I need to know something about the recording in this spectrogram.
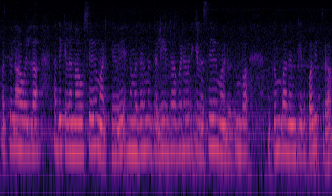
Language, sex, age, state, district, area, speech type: Kannada, female, 60+, Karnataka, Udupi, rural, spontaneous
